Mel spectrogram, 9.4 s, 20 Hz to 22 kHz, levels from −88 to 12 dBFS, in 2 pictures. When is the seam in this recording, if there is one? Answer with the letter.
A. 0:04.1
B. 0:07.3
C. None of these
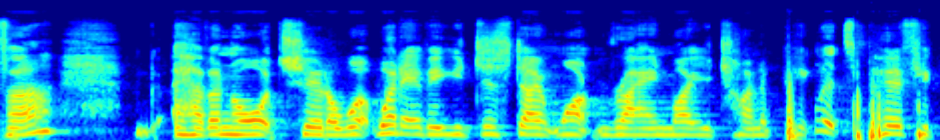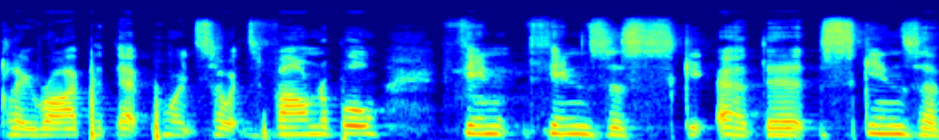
A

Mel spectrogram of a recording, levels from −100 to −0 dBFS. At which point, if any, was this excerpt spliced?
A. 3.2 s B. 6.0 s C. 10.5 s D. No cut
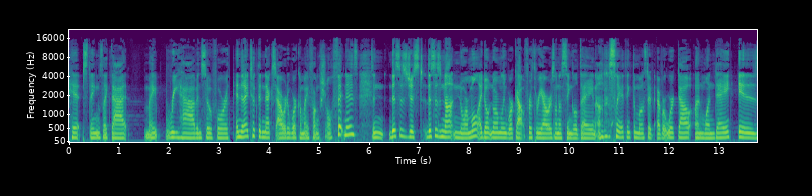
B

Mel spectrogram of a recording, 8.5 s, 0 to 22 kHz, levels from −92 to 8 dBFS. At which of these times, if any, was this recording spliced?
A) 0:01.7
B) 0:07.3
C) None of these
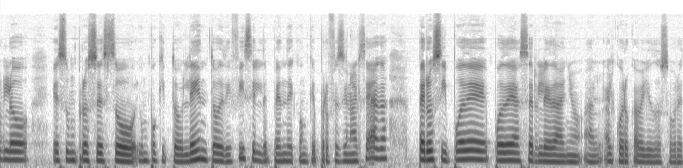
A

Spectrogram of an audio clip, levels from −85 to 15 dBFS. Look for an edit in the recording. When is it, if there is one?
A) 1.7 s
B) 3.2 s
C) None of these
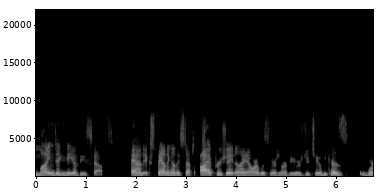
A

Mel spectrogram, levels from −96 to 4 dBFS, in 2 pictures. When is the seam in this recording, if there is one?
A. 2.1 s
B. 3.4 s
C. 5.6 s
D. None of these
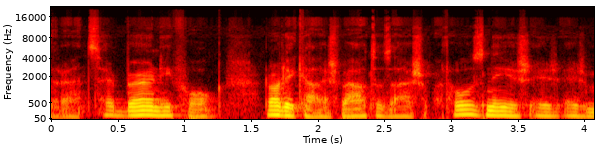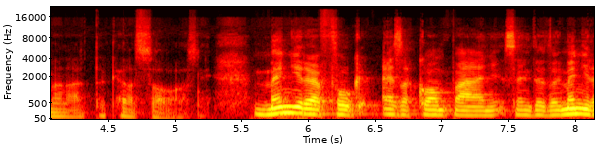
C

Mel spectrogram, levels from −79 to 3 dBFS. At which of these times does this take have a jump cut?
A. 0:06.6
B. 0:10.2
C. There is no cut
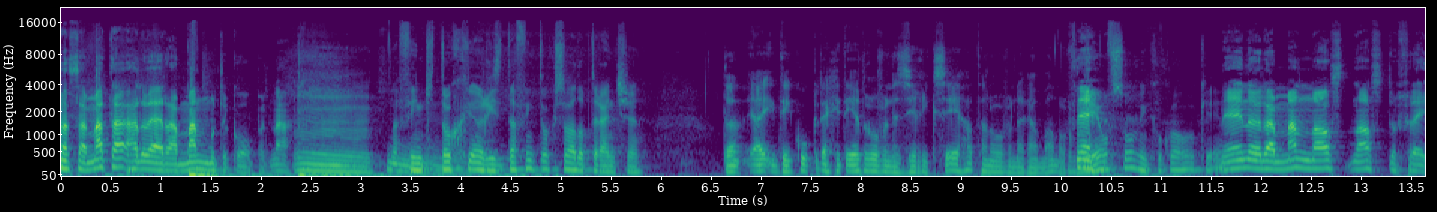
B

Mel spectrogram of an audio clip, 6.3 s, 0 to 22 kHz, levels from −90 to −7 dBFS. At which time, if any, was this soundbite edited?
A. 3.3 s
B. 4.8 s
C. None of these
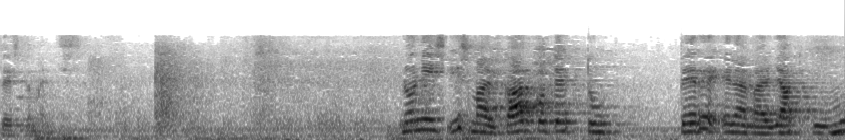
A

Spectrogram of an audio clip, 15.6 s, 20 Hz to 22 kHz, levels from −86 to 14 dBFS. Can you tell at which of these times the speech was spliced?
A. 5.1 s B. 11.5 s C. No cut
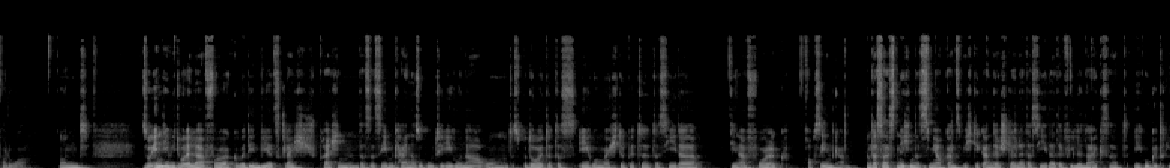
B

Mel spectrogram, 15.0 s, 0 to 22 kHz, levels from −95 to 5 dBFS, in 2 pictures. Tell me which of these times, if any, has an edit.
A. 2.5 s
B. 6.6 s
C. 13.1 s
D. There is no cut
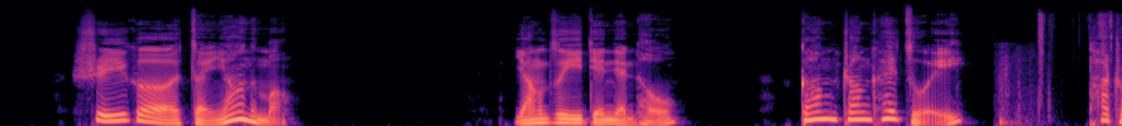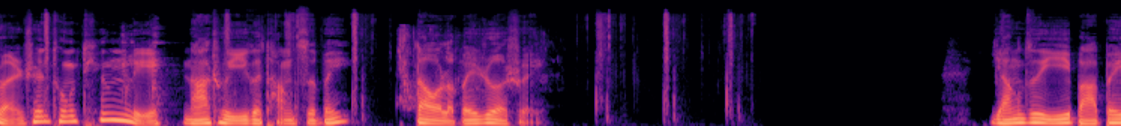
B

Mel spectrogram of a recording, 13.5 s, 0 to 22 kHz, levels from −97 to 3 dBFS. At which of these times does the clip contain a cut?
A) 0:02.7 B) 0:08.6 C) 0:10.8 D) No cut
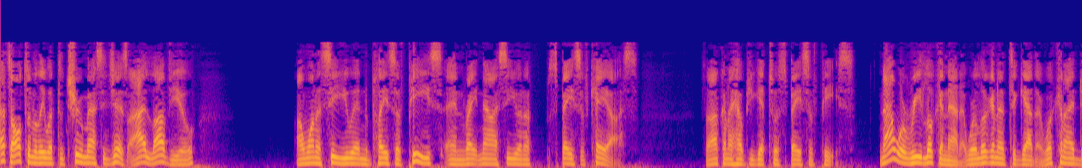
C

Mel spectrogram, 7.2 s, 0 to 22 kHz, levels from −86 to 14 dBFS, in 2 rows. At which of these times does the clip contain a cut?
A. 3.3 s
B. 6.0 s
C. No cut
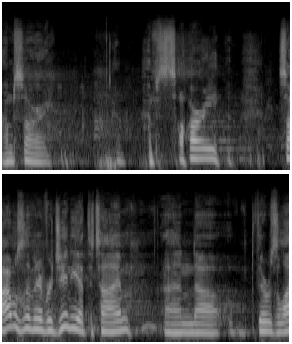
A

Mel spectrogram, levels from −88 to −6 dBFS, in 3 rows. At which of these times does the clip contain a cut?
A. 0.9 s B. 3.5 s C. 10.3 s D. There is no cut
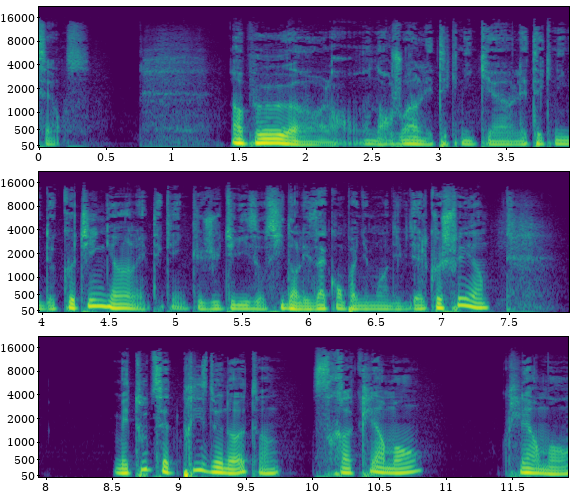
D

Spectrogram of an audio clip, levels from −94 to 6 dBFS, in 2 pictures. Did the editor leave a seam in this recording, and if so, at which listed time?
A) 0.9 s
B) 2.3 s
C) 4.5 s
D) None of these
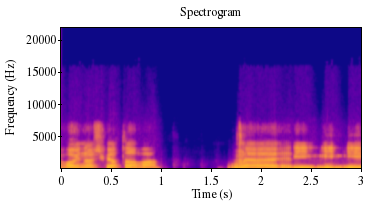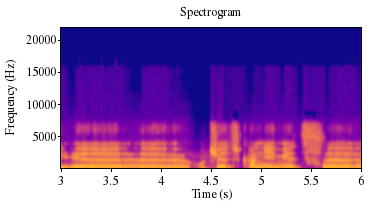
B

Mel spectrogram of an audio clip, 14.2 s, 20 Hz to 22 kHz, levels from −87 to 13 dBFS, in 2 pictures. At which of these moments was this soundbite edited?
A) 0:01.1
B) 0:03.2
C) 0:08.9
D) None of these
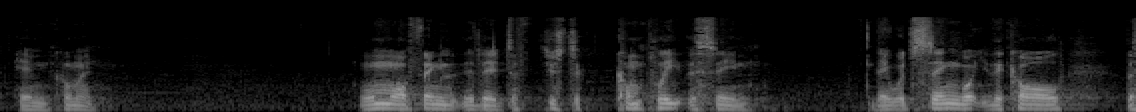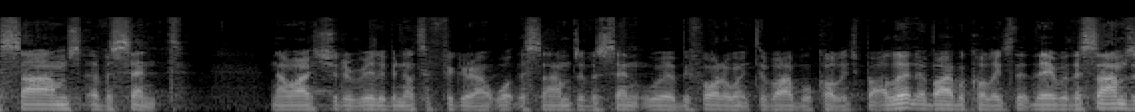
B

